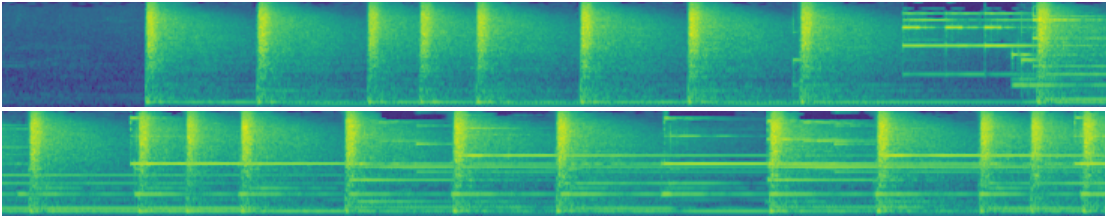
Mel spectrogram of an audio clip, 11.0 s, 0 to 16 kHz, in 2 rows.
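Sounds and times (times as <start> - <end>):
marimbas and glockenspiel playing: 3.8 - 11.0.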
